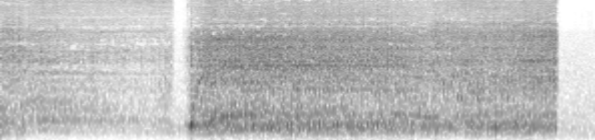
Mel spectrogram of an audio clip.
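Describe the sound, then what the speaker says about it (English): A power drill bores a hole in the engine bay of an EK Honda Civic, grinding steadily for about three seconds after a brief pause, then stopping abruptly. The sound is close and continuous, with no voices. "I'm going to drill a hole in this spot over here"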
